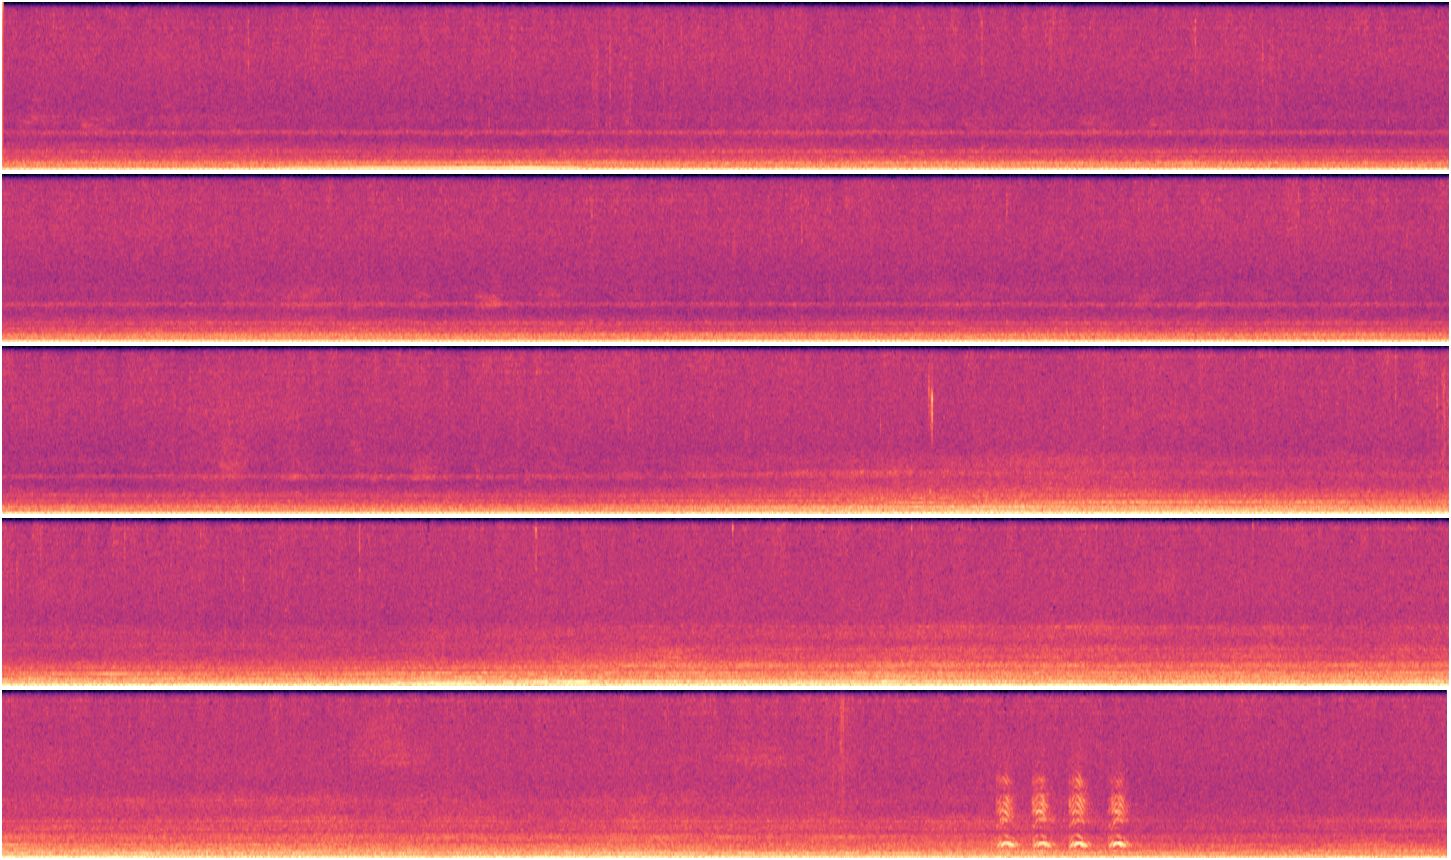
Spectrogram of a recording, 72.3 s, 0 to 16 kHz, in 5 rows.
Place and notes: {"title": "Freeport, NS, Canada - Departing ferry, 2 crows and the emerging atmosphere", "date": "2015-10-12 15:57:00", "description": "The Freeport Ferry fires up and slowly chugs into the distance. Crows caw. A distant shipping horn sounds. Very little appears to happen in the quiet empty atmosphere. The scene is very filmic. We are waiting for something, a significant event, probably dramatic and not very pleasant. But what? Well no such thing occurs today. We drive away.", "latitude": "44.27", "longitude": "-66.33", "altitude": "6", "timezone": "America/Halifax"}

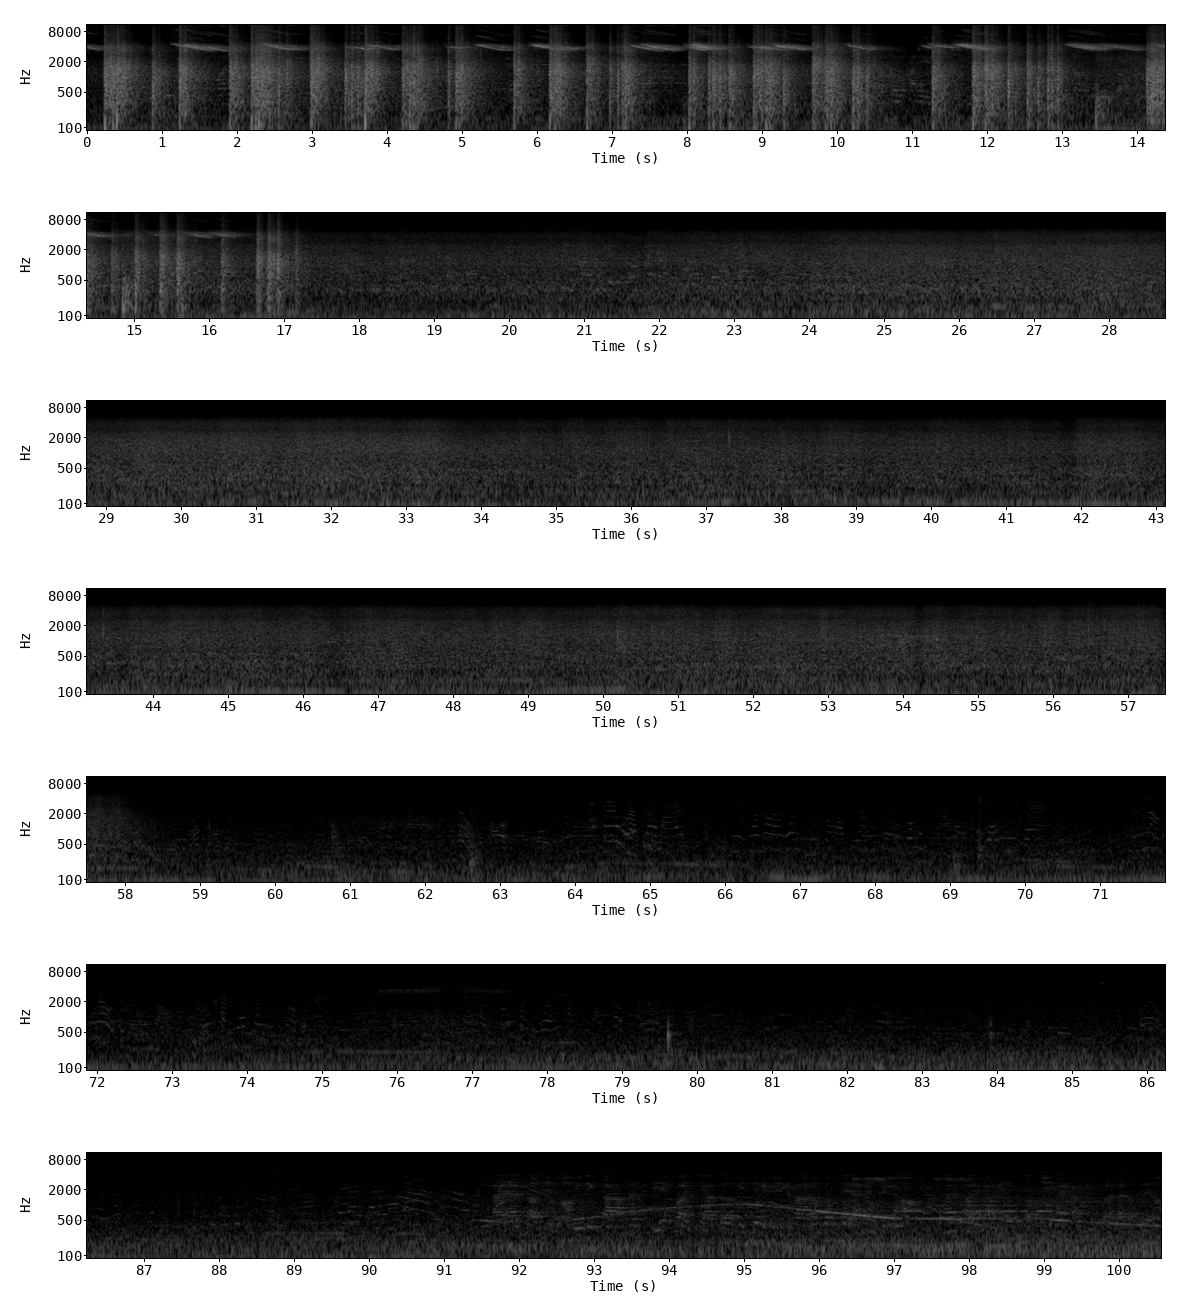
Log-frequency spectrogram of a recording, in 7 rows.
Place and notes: {"title": "Zhongshan Rd., Shalu Dist., Taichung City - Firecrackers and fireworks", "date": "2017-02-27 10:04:00", "description": "Firecrackers and fireworks, Baishatun Matsu Pilgrimage Procession", "latitude": "24.24", "longitude": "120.56", "altitude": "13", "timezone": "Asia/Taipei"}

